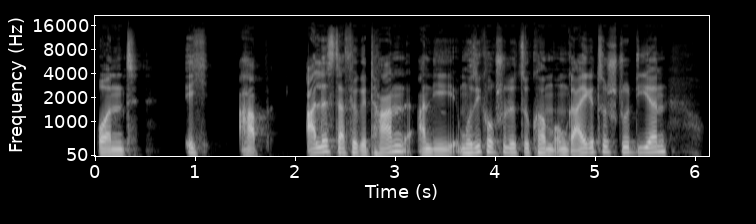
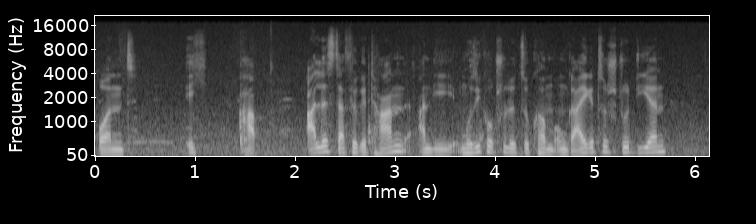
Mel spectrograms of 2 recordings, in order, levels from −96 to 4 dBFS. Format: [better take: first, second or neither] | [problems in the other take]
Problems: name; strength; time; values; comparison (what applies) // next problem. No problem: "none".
first | hiss; noticeable; throughout; 15 dB below the speech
